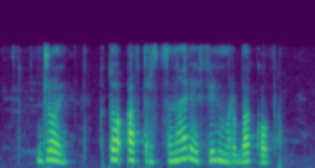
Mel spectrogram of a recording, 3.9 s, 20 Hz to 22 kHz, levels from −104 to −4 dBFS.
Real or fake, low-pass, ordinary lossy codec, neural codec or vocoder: real; 7.2 kHz; Opus, 32 kbps; none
